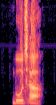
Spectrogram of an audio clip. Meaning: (verb) to understand; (noun) 1. load, burden 2. weight
- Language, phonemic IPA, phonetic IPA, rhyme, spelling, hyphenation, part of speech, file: Bengali, /bod͡ʒʱa/, [ˈbod͡ʒʱaˑ], -od͡ʒʱa, বোঝা, বো‧ঝা, verb / noun, LL-Q9610 (ben)-বোঝা.wav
